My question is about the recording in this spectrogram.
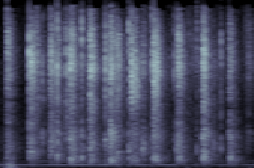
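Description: A small group clapping, a quick uneven patter of hand claps, over a steady low tone.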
